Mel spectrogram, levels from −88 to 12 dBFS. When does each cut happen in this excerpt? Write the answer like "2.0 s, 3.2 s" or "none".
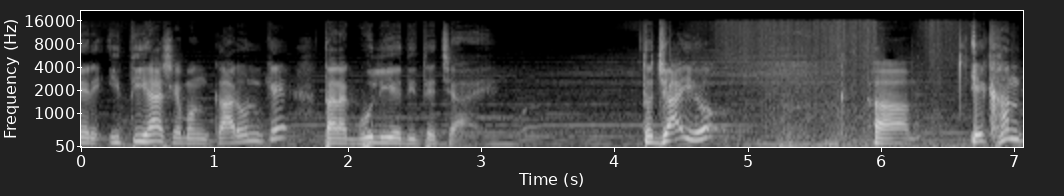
none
